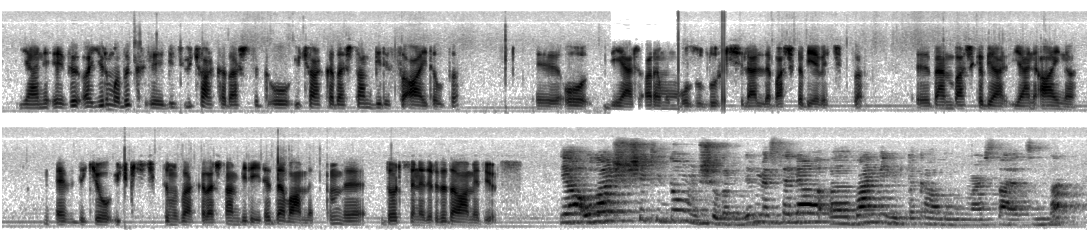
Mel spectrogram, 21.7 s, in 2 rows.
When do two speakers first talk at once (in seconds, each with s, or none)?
none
